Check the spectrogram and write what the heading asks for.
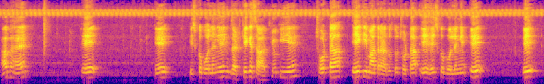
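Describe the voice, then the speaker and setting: A man teaching grammar at a slow, unhurried pace, his voice bright and a little high for a man. He repeats each sound patiently and stretches the long vowels out, talking to his listeners as friends. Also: fairly even intonation, rough recording. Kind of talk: Hindi grammar lesson.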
